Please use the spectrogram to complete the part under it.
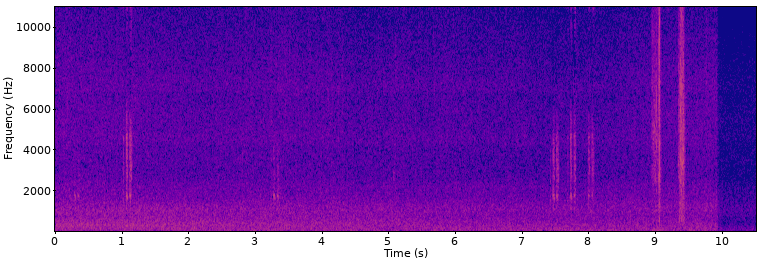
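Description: Plants rustle and snap as they are picked by hand.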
